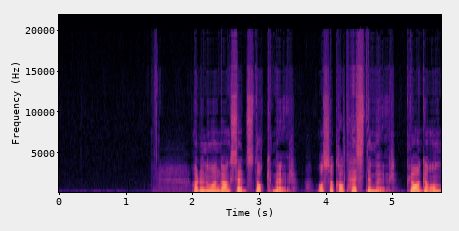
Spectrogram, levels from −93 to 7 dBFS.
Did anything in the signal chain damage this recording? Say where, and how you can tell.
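Yes. The codec stage damaged the clip throughout. Starved bands have been filled with folded or noise content, likely Opus compression in its CELT mode at a rate near 24 kbps. The speech sounds plainly grainy and rough, though its bandwidth still reaches 20.3 kHz.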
